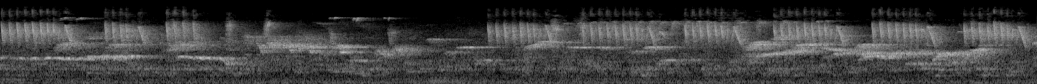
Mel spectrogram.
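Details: Hill Prinia in 'ngiwit wit' song, used as a lure for other birds: loud buzzy bursts, each lasting about half a second, with lower whistled notes and short trills woven between them.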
